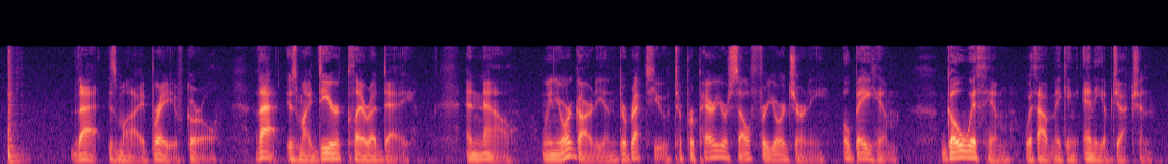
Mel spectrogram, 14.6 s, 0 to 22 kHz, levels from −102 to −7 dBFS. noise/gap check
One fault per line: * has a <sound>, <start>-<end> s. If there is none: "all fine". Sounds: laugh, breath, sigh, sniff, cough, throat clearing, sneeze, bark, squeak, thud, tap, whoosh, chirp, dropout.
* has a thud, 0.1-0.4 s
